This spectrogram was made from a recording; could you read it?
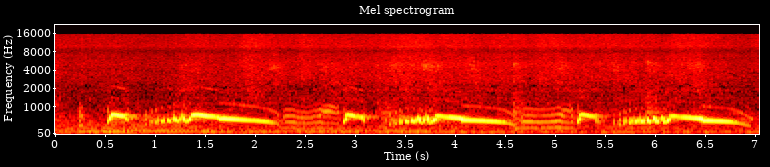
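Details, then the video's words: Male spotted dove giving its lure call to make other doves sing: three evenly spaced phrases, each opening with a sharp note, trilling, then sliding into a long downward coo, with quieter notes in the gaps. "Puter Jantan Yang Gacor Suara Pancingan nya Sanggat Menggoda"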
